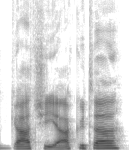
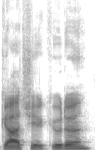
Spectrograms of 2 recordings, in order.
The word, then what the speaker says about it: Gachiakuta: talk about is uh there's like two ways of pronouncing it and both are technically right. There's there's gachiakuta and gachiauda. They're both right no matter the way you say it, but I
